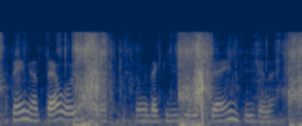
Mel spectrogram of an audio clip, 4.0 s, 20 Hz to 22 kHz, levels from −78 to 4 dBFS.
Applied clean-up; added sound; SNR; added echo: none; Domestic sounds, home sounds; -4 dB; none.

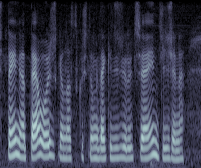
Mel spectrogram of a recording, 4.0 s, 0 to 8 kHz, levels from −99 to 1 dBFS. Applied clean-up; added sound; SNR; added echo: none; none; none; none.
